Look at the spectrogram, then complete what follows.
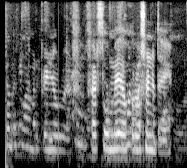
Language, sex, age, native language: Icelandic, male, 12, Icelandic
